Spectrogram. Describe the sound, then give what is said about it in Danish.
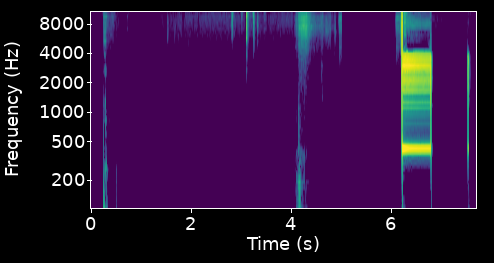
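Telephone call being placed to the Danish police intelligence service's duty line: a few sharp clicks, then a single steady buzzing tone lasting about half a second, followed by another brief click. “Ja, altså Rasmus Bruun og jeg, vi prøvede at ringe til PET for at se, hvad de sagde.”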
